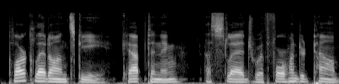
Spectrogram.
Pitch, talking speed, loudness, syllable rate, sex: 120 Hz, 195 wpm, -17 LUFS, 4.9 syllables/s, male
